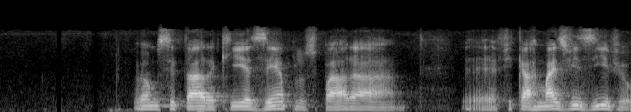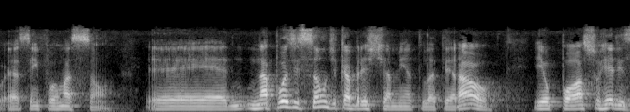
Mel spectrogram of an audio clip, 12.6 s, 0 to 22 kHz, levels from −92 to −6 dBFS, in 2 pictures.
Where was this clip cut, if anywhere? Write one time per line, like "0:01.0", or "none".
0:07.6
